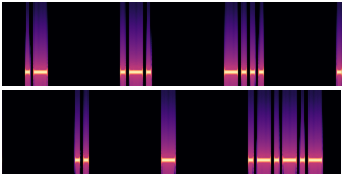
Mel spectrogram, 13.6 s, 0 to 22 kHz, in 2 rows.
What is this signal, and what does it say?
Morse code, heard as a keyed tone, about 14 wpm, spaced as for 5 wpm, 680 Hz. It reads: ARBEIT.
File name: Morsekurs / Witze / Witz 27. Dezember 2022 25 F70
